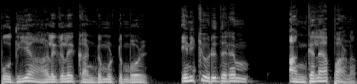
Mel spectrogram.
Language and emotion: Malayalam, fearful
